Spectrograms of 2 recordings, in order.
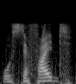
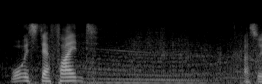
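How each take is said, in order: First: Put-on gruff German soldier accent, a bit higher and louder. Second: Put-on German accent. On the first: Player calling out to teammates in mock German accent. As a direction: call out for the enemy like a German soldier. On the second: Player repeating the call in mock German accent. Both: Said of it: "I need to lose the German accent".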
